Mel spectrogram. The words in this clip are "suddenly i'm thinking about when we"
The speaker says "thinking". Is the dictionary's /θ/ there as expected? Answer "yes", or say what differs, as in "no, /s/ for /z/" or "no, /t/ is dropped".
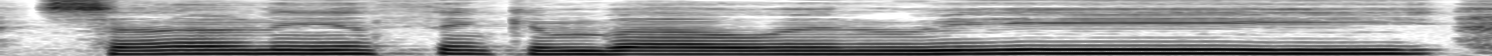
yes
